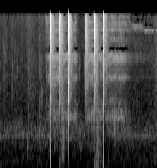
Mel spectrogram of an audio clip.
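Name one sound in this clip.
A gas stove igniter clicks several times.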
